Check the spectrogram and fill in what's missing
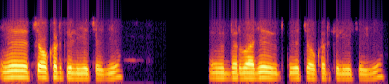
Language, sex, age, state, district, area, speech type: Hindi, male, 30-45, Uttar Pradesh, Mirzapur, rural, conversation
